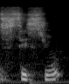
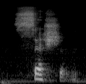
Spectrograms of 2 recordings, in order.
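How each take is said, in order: First: The middle consonant is a plain 's' sound. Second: The middle consonant is a 'sh' sound.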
